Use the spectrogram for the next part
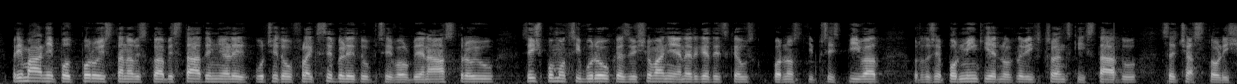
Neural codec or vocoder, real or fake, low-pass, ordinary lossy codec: none; real; 7.2 kHz; MP3, 64 kbps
